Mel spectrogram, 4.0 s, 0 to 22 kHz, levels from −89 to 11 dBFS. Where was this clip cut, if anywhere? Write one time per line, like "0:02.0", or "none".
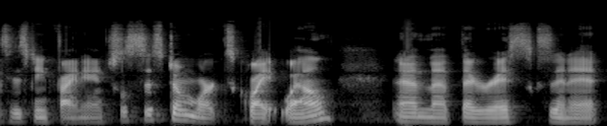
none

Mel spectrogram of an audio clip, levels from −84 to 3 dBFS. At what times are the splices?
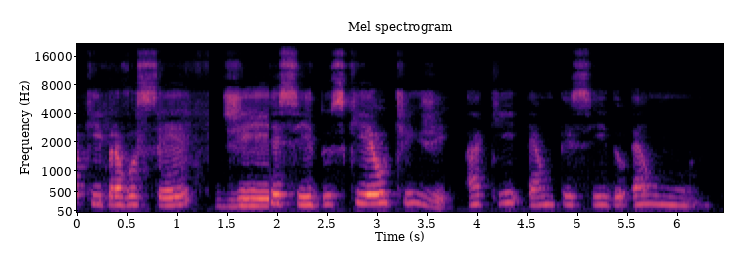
0:01.5
0:03.8

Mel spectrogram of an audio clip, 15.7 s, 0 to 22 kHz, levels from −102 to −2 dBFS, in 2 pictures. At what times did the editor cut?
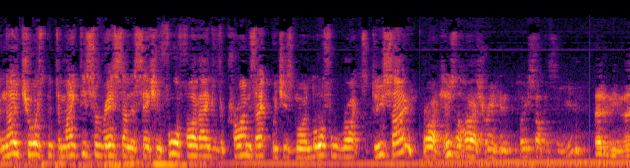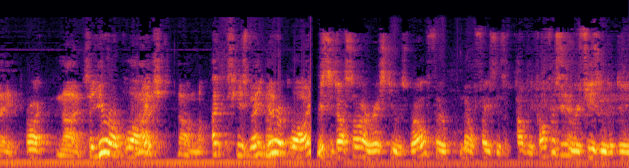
0:05.2
0:07.3
0:11.8

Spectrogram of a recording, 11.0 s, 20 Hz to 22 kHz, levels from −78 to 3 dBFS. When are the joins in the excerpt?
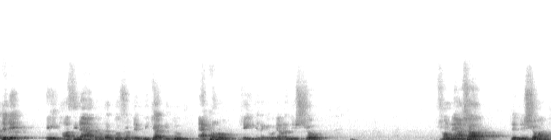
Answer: none

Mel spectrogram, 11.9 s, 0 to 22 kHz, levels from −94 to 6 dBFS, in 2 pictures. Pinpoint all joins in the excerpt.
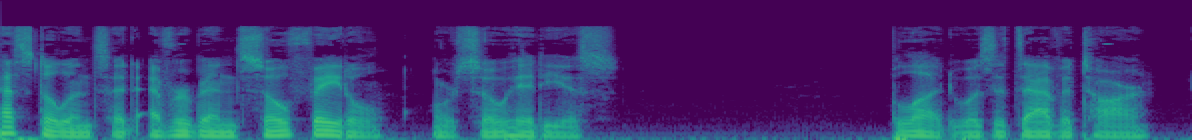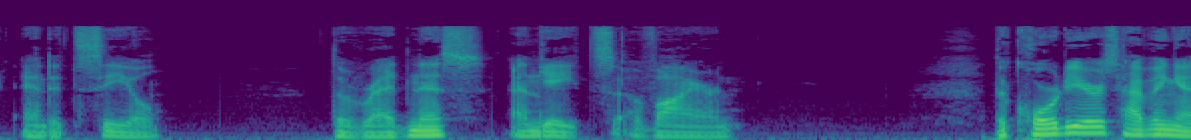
none

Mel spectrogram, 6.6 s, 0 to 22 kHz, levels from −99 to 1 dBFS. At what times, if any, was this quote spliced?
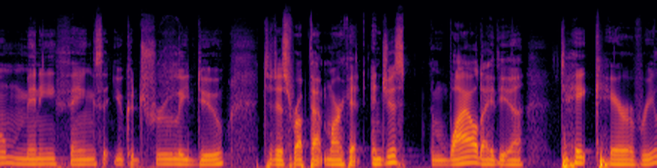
none

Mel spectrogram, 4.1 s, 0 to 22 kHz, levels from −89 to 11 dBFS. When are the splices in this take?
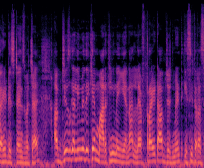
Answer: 0:00.9

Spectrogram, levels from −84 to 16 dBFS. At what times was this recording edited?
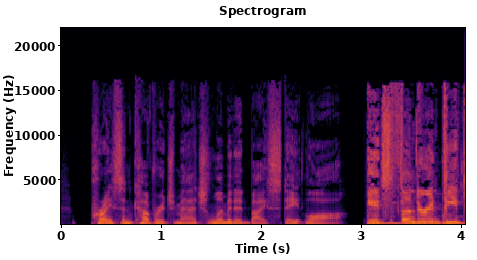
0:02.9

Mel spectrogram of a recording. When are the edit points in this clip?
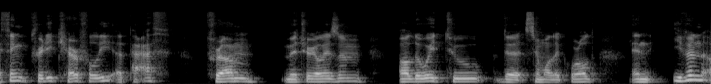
0:04.9
0:06.3

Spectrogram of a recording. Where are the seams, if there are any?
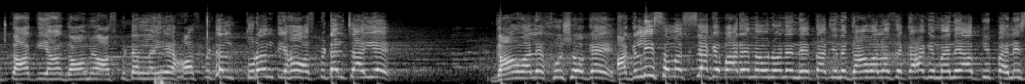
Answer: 0:06.1

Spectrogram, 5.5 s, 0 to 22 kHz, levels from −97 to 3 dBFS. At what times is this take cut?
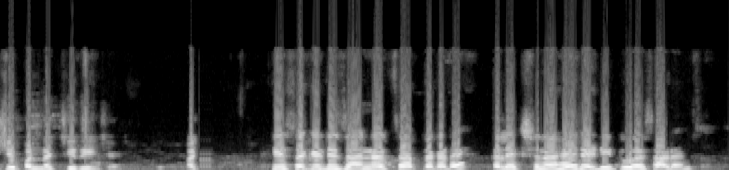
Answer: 0:01.5

